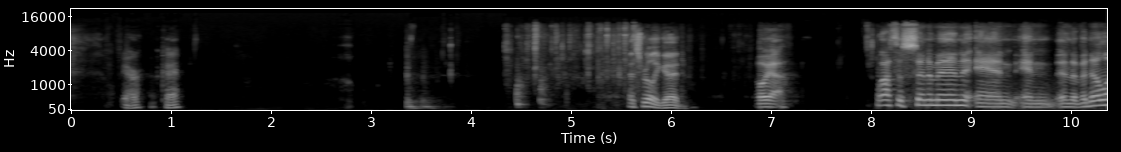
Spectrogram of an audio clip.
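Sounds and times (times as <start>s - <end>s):
speech: 0.5s - 1.2s, 5.6s - 7.2s, 8.0s - 10.3s
person sipping whiskey: 2.5s - 3.1s.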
